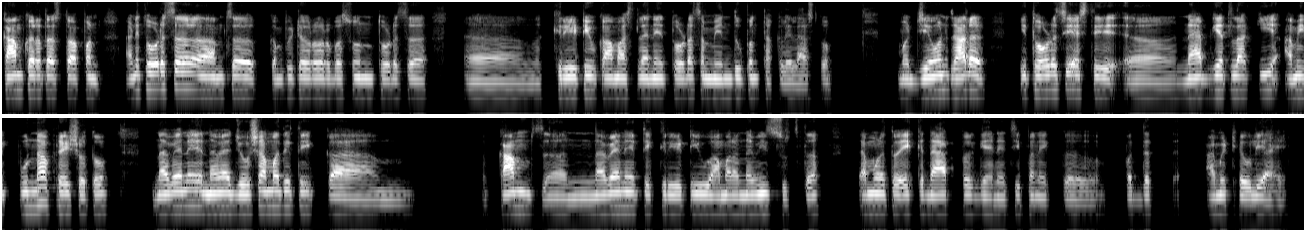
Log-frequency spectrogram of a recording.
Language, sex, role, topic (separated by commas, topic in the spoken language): Marathi, male, guest, दुपारी थोडी झोप घेणे तुम्हाला उपयुक्त वाटते का, आणि ती कशी घेता?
